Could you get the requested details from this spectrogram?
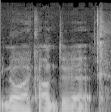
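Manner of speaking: scared, panicky, fearful voice. Retelling own past refusal to touch an eyelid on camera: imitating own fearful voice. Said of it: "you can hear the fear in my voice".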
